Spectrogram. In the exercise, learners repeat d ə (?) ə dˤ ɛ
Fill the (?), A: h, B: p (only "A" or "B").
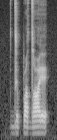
B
